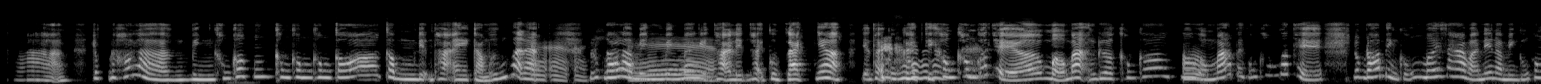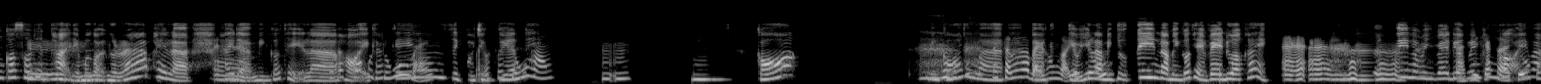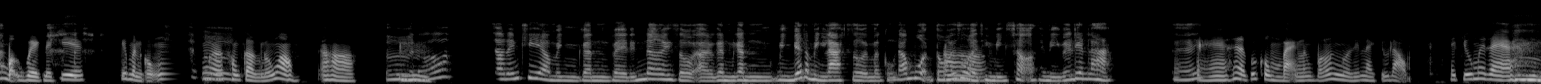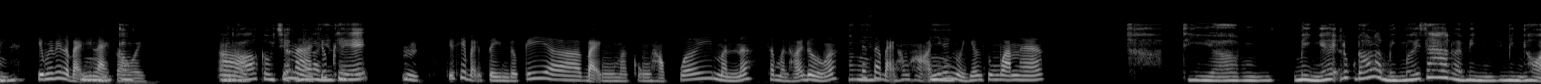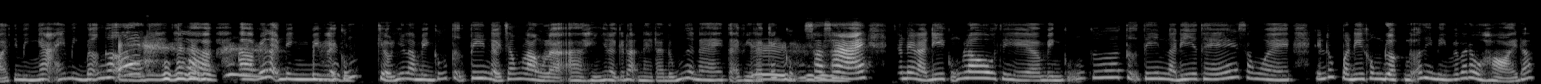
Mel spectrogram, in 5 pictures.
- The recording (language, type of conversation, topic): Vietnamese, podcast, Bạn có thể chia sẻ một lần bạn bị lạc và đã tìm đường về như thế nào không?
- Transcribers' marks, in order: tapping; other background noise; laugh; chuckle; chuckle; distorted speech; chuckle; chuckle; chuckle; chuckle; laughing while speaking: "Ừm"; chuckle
